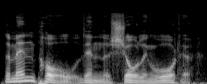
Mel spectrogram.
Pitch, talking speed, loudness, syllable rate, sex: 95 Hz, 205 wpm, -19 LUFS, 5.4 syllables/s, male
